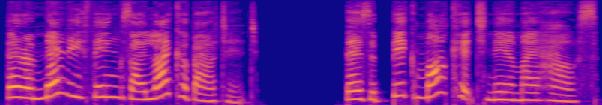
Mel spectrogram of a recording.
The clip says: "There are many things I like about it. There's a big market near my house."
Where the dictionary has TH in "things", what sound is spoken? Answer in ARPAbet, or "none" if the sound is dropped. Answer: TH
